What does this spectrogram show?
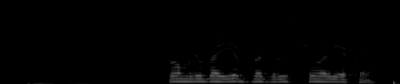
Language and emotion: Russian, neutral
